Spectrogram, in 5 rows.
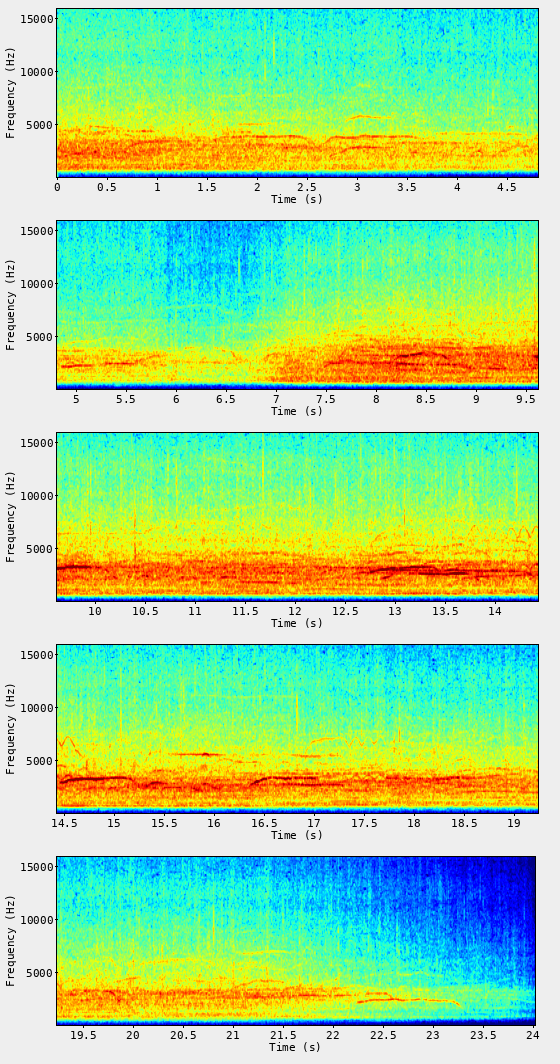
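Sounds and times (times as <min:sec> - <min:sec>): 
crowd applause outdoors: 0:00.0 - 0:24.0.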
